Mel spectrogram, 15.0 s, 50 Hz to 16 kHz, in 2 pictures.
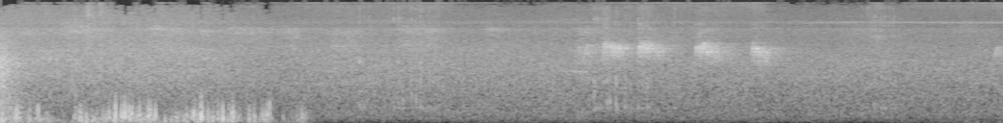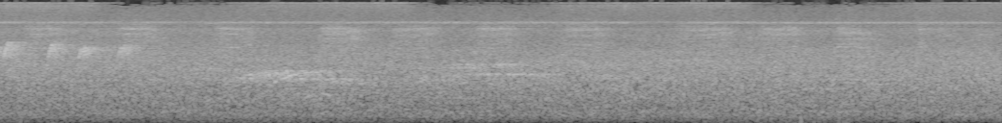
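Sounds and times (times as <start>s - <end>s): steady outdoor hiss: 0.0s - 15.0s
woodpecker calling: 4.3s - 5.8s.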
